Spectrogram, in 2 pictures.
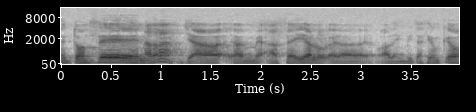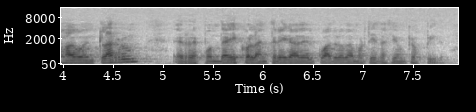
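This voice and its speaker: Fairly quick pace with ordinary pitch variation. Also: man, medium pitch for a man. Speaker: teacher. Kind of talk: tutorial. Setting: home during lockdown. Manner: fast.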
